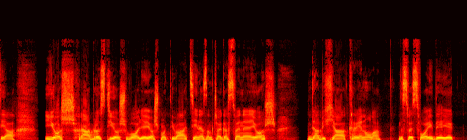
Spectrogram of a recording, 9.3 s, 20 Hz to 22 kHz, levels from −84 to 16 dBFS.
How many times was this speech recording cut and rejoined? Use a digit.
0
